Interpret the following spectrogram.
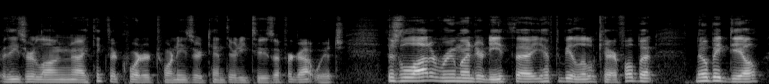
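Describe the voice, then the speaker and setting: A man with a Canadian accent, an amateur radio hobbyist, gives a casual, unscripted tour of his setup in a modest, self-deprecating way. His voice is medium-pitched with a sharp tone.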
